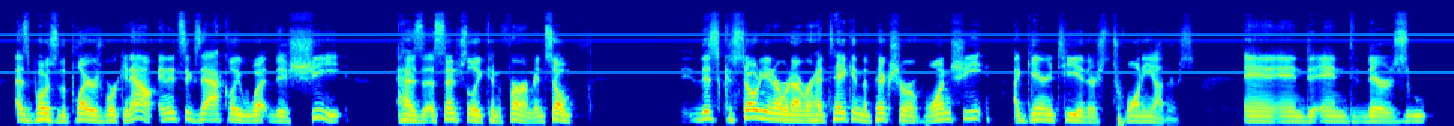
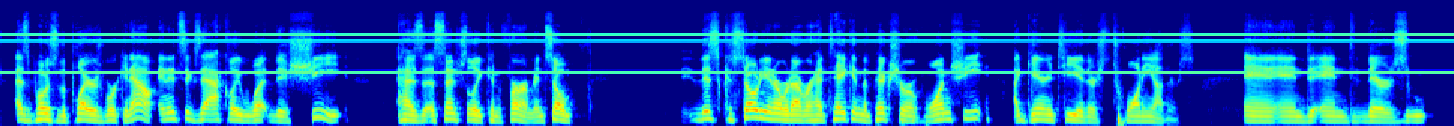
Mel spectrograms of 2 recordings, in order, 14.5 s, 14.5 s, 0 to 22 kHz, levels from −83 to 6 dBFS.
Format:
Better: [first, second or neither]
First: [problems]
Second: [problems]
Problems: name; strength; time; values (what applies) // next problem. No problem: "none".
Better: first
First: high-pitched whine; faint; throughout; 2.5 kHz, 25 dB below the speech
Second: high-pitched whine; loud; throughout; 2.5 kHz, 5 dB below the speech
